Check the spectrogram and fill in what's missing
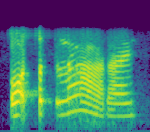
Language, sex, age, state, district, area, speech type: Urdu, female, 18-30, Uttar Pradesh, Gautam Buddha Nagar, urban, conversation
